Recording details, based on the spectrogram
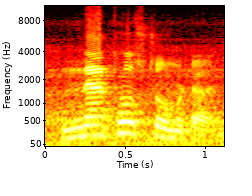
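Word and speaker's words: Gnathostomata: अब बात करते हैं बेटा हम, अच्छा एक और चीज़ है, नेथोस्टोमेटा, जी साइलेंट है इसमें।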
